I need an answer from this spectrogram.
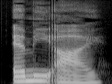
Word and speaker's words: mi: one llama's personal Memoir me wly spelling Mei actual pronunciation me means man or or human and Dread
